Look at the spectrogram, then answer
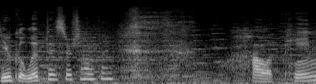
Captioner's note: laughing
